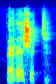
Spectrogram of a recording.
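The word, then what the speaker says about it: בראשית: 그러나 저기 단어가 어떻게 읽는 거냐면 베레시트라고 읽는 거예요. 히브리어는 여러분 다 아시겠지만 지금 왜 저기다가 써놨을까요?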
